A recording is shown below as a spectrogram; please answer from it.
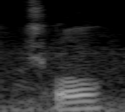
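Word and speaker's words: Chöd: ancient practice called Cho it's spelled like CH h o d the has two dots above it CH it looks like CH but it's Cho and um that one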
